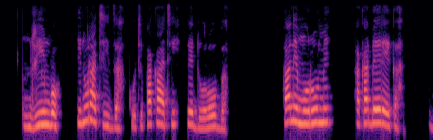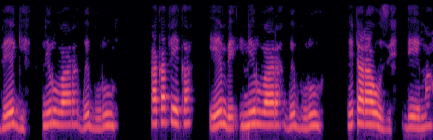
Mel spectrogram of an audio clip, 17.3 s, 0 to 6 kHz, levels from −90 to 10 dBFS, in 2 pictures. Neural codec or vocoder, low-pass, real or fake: none; 5.4 kHz; real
